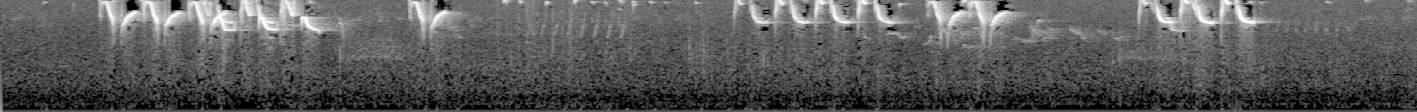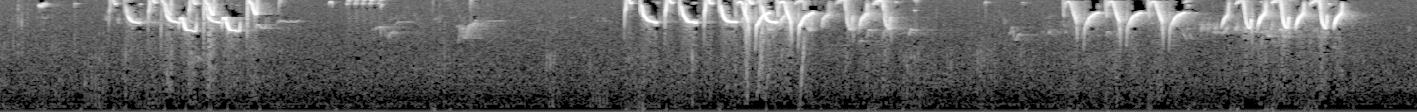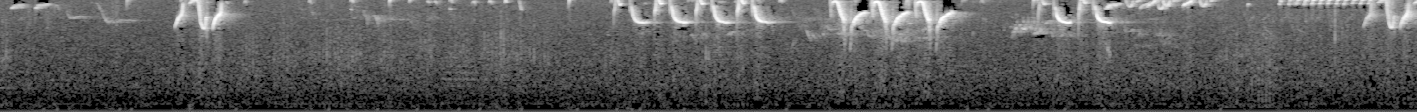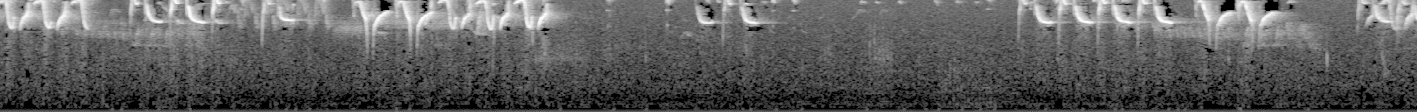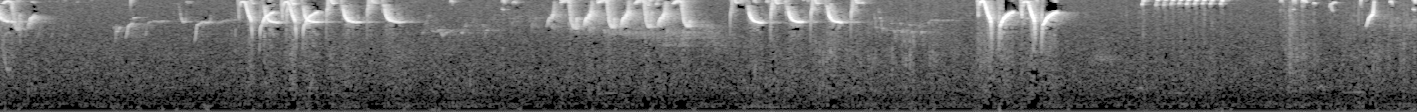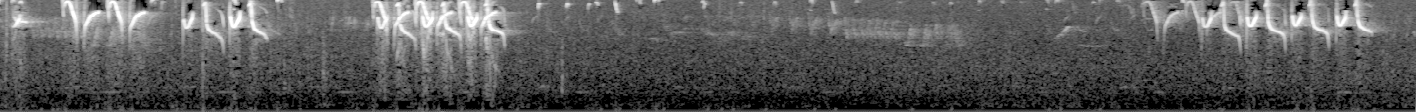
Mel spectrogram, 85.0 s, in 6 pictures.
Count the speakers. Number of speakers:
0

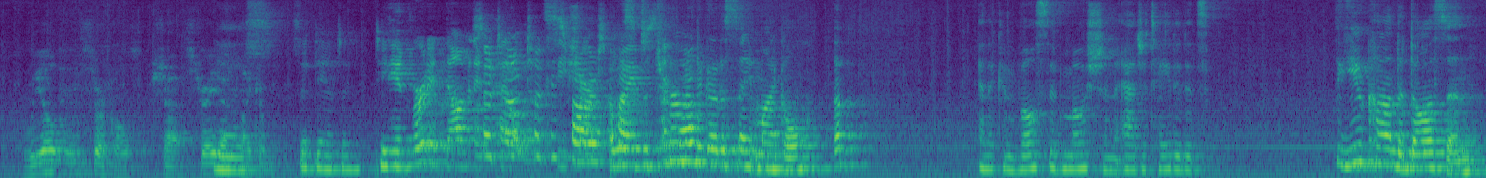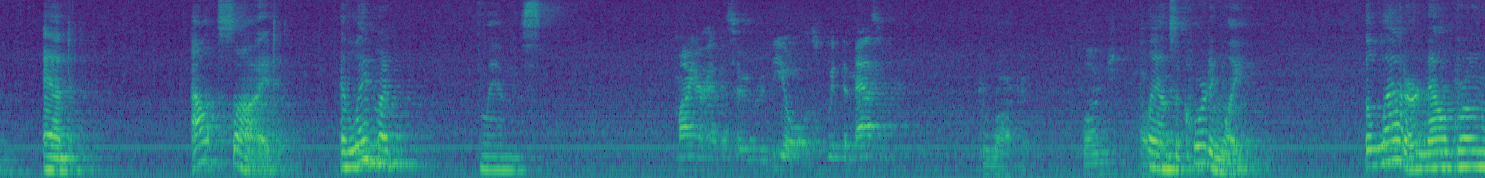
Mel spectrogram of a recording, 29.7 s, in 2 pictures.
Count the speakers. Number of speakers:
6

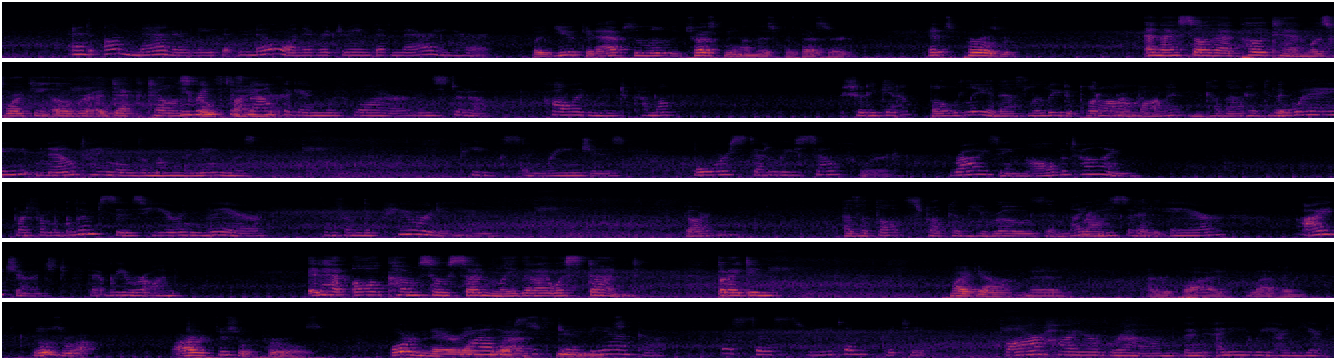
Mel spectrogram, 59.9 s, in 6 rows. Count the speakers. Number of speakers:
5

